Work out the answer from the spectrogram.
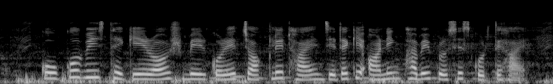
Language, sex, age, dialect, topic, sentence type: Bengali, female, 18-24, Northern/Varendri, agriculture, statement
